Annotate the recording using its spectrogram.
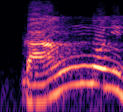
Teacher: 최종 발음 보게 되면 각론이 깡론이 됐잖아요. 그럼 기억이 이렇게 해서 이응으로 바뀌었어요.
